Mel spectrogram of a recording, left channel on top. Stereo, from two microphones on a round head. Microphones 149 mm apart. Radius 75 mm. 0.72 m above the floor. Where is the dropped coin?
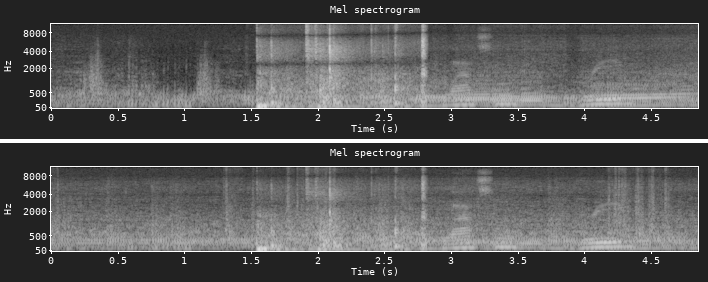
I don't hear a dropped coin.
